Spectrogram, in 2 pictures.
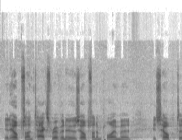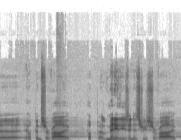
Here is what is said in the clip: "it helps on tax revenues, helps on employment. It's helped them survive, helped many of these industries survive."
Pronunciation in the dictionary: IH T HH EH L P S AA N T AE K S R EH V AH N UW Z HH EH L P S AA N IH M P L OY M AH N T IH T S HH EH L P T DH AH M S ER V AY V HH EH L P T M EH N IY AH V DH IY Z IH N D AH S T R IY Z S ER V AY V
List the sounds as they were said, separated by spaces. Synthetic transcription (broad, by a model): IH T HH EH L P S N T AE K S R EH V AH N UW Z HH EH L P S N IH M P L OY M AH N T IH T S HH EH L P T DH AH M S ER V AY V HH EH L P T M EH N IY AH V DH IY Z IH N D AH S T R IY Z S ER V AY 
